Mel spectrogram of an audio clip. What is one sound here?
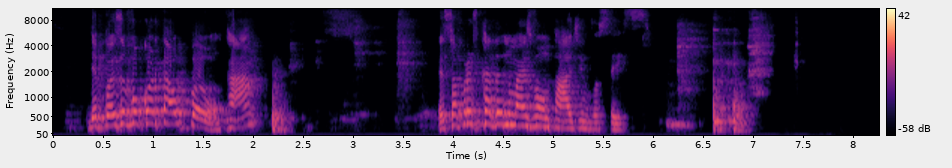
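A woman talks calmly and clearly, close to a microphone.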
